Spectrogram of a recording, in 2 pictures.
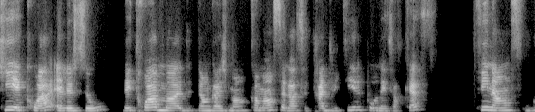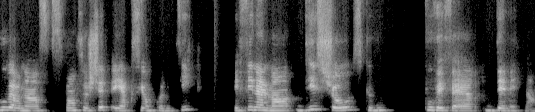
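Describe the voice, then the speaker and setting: A woman with a non-native accent speaks at a fairly slow pace in a fairly high voice, her intonation fairly even but her loudness swinging widely. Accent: non-native French accent, anglophone. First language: English (speaking French). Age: 40s. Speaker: arts organization co-founder. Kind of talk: presentation in online public meeting. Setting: video call from bedroom. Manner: halting, many hesitations.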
